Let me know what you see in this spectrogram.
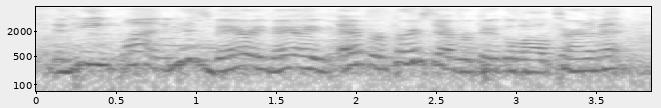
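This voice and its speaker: With noticeable background noise and audible room echo, a woman speaks at a fairly quick pace and high pitch, her intonation lively and her loudness very even. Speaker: event announcer. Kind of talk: award announcement.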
